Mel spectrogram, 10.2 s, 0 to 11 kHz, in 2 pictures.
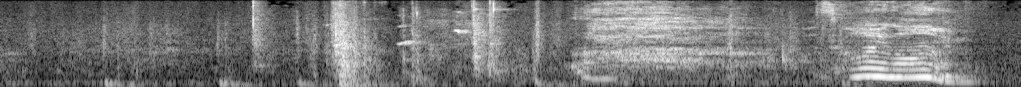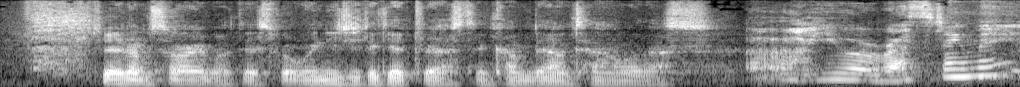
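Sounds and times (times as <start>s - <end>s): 
hotel room door opening: 1.2s - 2.8s
speech: 4.2s - 4.9s, 5.6s - 10.1s.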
